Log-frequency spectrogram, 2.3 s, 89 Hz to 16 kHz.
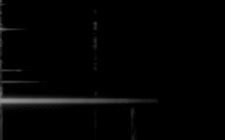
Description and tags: clean sol 3
eliasheunincks musicbox-samplepack, i just cleaned it. sounds less organic now.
